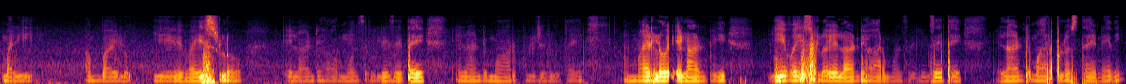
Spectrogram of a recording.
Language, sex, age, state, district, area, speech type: Telugu, female, 18-30, Andhra Pradesh, Kurnool, rural, spontaneous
